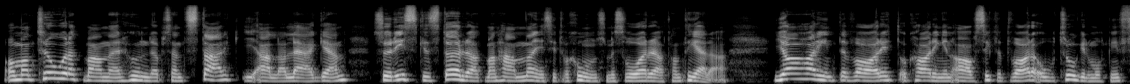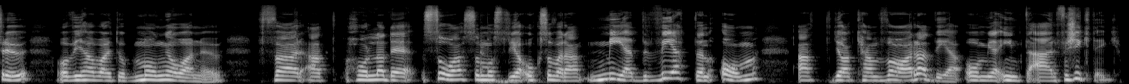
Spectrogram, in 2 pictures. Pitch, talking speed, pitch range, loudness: 185 Hz, 185 wpm, 170-210 Hz, -19 LUFS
